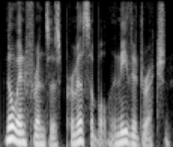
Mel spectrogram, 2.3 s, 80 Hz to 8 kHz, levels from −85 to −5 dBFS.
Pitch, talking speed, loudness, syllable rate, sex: 135 Hz, 180 wpm, -19 LUFS, 7.4 syllables/s, male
